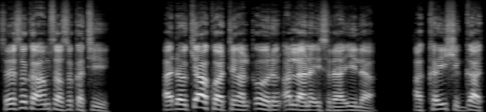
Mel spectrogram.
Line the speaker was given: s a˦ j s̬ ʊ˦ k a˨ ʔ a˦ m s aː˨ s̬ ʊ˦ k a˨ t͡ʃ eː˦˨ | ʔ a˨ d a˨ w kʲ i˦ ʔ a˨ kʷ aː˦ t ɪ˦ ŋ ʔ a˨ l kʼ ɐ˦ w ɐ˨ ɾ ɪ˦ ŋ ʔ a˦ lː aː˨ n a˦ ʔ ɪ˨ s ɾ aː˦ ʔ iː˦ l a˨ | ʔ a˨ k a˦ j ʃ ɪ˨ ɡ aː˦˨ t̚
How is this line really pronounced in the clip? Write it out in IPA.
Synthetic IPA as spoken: s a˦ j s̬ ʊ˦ k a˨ ʔ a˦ m s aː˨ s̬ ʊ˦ k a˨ t͡ʃ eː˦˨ | ʔ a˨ ɗ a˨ w kʲ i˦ ʔ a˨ kʷ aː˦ t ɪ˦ ŋ ʔ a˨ l kʼ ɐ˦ w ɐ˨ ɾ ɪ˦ ŋ ʔ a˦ lː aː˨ n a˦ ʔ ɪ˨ s ɾ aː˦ ʔ iː˦ l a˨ | ʔ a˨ k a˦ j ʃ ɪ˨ ɡ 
